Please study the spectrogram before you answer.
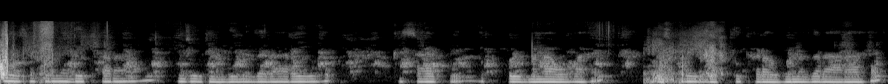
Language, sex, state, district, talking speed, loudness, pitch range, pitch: Hindi, male, Bihar, Katihar, 190 wpm, -24 LUFS, 120-140 Hz, 125 Hz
